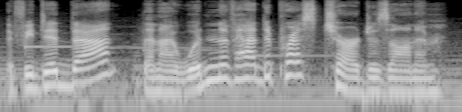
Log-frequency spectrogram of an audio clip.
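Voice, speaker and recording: A woman's voice: low-pitched, very animated, a little fast, fairly bright tone, soft background music. A woman playing a firm, no-nonsense young patrol captain in a video game. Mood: resigned. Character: stern, assured young female patrol captain, justice-minded. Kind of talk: video game cutscene acting.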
